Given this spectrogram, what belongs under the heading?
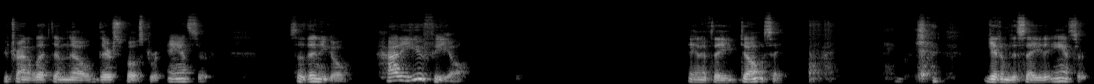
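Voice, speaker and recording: A man, an online English teacher, casually explaining how to run a practice lesson in a relaxed, conversational way. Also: on the low side, fairly quick. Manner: relaxed, conversational, self-correcting.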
